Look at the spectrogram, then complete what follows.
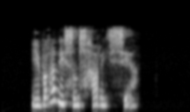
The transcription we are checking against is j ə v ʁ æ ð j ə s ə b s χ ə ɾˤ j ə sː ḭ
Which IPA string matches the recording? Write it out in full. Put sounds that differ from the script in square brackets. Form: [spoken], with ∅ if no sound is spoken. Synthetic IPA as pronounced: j ə v ʁ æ ð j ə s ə [m] s χ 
